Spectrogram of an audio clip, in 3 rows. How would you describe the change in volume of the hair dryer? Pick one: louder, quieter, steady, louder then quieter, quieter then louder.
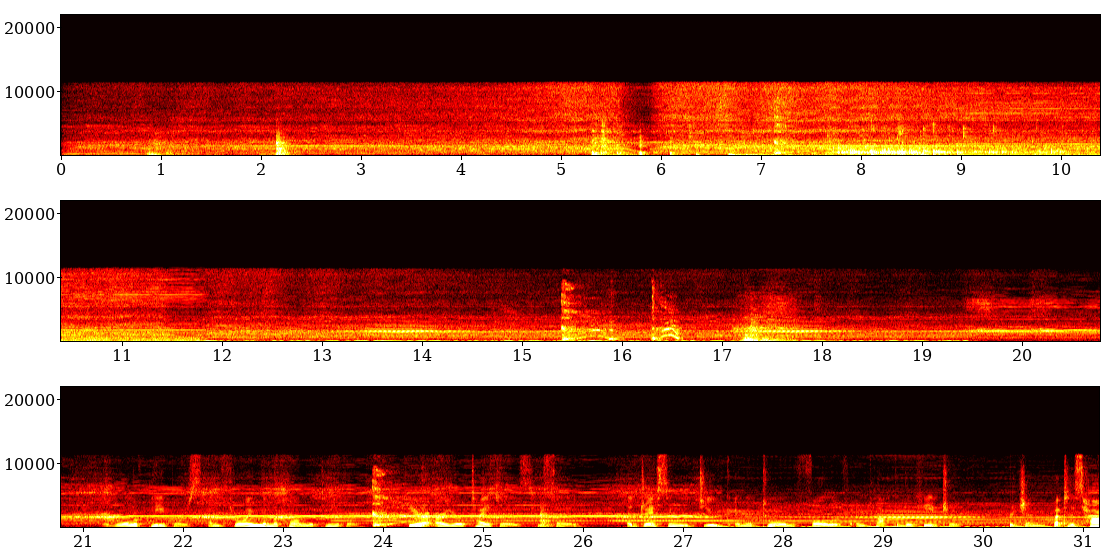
quieter.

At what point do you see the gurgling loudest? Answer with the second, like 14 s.
8 s.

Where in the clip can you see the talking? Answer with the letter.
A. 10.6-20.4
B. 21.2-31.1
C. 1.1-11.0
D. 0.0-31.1
B.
